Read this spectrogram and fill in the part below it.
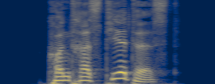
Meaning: inflection of kontrastieren: 1. second-person singular preterite 2. second-person singular subjunctive II
- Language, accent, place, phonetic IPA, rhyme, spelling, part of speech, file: German, Germany, Berlin, [kɔntʁasˈtiːɐ̯təst], -iːɐ̯təst, kontrastiertest, verb, De-kontrastiertest.ogg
